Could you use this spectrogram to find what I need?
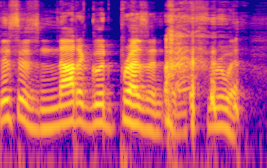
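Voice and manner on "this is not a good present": blaring, very loud and high-pitched. Speaker retells a story, quoting someone loudly. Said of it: "They said quite loudly".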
